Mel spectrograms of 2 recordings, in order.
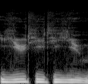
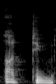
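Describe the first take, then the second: First: The ending is spelled out as the letters T, U. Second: The ending is said as the word two. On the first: The speaker calls it right. "I will keep pronouncing it U T T U" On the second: The speaker calls it wrong. "I don't like the pronunciation U T two"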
